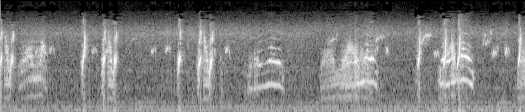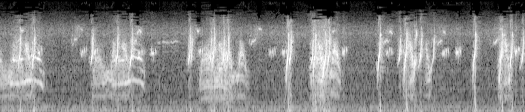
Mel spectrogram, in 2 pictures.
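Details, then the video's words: Female common quail giving morning calls: a long irregular series of grating squawks and short rising notes, with frequent sharp clicks throughout. "Madi batair ki awaz suba ke liye مادی بٹیر کی آواز"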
